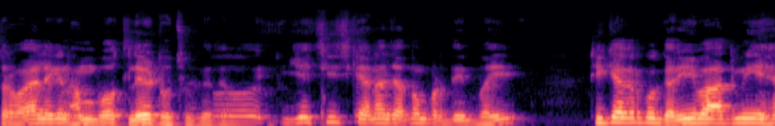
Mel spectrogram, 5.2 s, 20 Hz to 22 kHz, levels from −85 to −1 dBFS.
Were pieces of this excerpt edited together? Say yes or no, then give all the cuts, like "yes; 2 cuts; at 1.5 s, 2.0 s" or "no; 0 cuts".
yes; 1 cut; at 1.8 s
